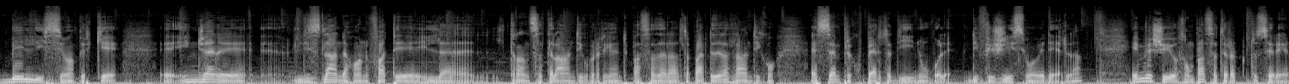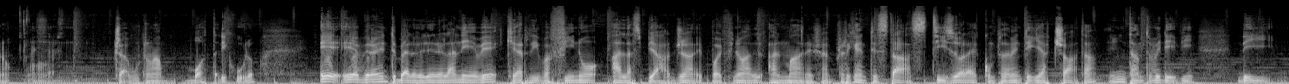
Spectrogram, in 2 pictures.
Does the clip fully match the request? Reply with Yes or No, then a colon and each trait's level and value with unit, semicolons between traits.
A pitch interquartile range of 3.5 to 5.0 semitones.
No: average, 2.7 semitones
